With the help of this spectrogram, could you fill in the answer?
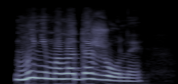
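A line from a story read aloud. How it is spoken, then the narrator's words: Angry correction. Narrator (Russian): зло поправляю я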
